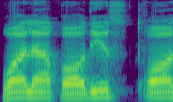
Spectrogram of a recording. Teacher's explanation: وَلَقَدِ، دال کو صاد کے ساتھ پلس کرنا ہے، صاد میں سیٹی کی آواز پیدا کرنی ہے، صاد کو موٹا کرنا ہے۔ وَلَقَدِ اسْطَا زبر طا، طا کو موٹا کرنا ہے۔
